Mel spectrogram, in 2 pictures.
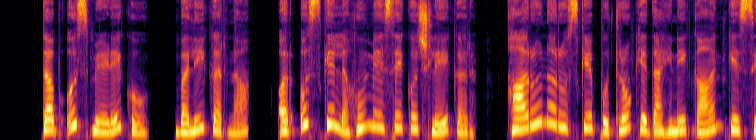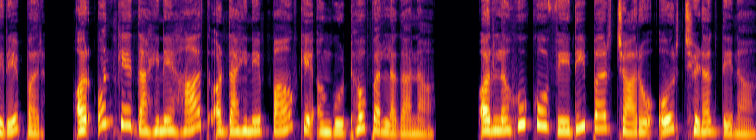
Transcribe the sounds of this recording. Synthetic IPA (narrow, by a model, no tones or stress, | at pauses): t̪ɐbʊsmeːɽeko | bɐlikɐɾna | ɔːɾʊskelɐɦumẽsekʊt͡ʃʰleːkɐɾ | haːɾuːnɔːɾʊskepʊt̪ːɾõked̪aːɦɪnekaːnkesɪɾepɐɾ | ɔːɾʊnked̪aːɦɪneɦaːt̪ʰɔ̰ːɾd̪aːɦɪnepãːʊkeʔɐ̃ŋɡuːʈʰõpɐɾlɐɡaːnaː | ɔːɾlɐɦũkoʋeːd̪ipɐɾt͡ʃaːɾõʔɔːɾt͡ʃʰɪɽək̚d̪eːnaː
